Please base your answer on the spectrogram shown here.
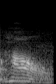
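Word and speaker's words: Haul: H-A-U-L. H-A-U-L. Hall. H-A-U-L. You spell it that way.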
